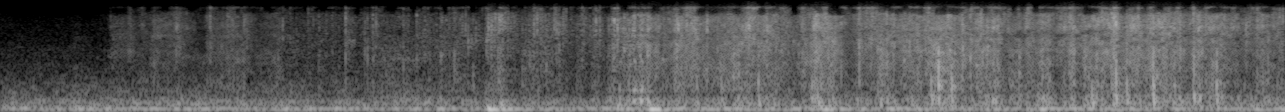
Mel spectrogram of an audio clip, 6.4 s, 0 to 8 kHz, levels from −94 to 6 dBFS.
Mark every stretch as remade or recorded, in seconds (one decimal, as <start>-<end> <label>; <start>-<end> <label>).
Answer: 0.0-0.6 recorded; 0.6-1.4 remade; 1.4-3.2 recorded; 3.2-6.4 remade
